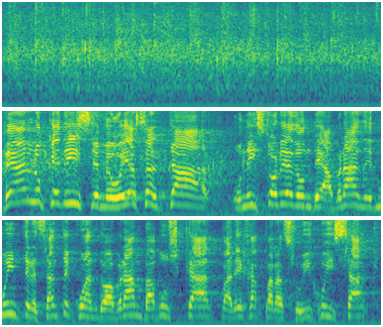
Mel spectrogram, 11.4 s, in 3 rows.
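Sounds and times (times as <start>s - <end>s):
audience applause: 0.0s - 7.7s
speech: 3.8s - 11.3s.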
